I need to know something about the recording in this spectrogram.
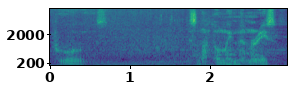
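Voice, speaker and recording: A man playing a grim, weary warrior in a video game, gravelly and speaking in terse, halting, solemn phrases. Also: a bass voice, little pitch movement, background noise, exaggerated voice. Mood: brooding, grave. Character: grim, weary, battle-hardened male warrior seeking understanding. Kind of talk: dramatic video game acting.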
